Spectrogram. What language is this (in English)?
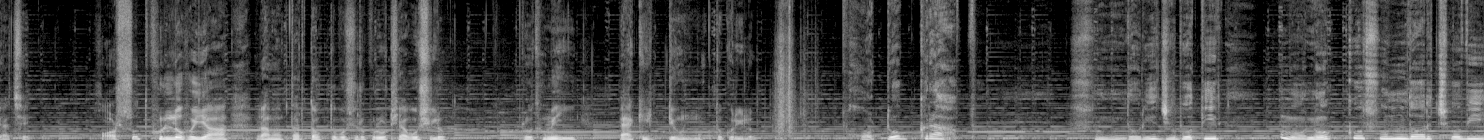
Bangla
